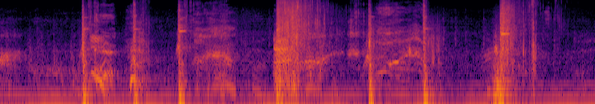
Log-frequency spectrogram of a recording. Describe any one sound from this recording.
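Heavy blows thud and smack repeatedly.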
